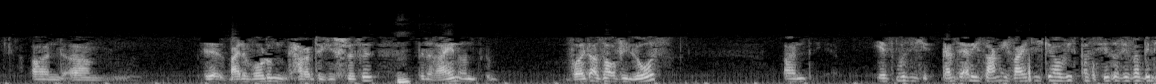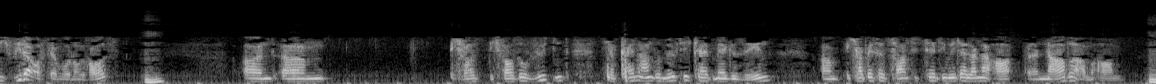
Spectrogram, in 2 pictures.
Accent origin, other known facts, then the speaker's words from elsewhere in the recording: Berlin, Germany; ich bin in Berlin auf der Straße aufgewachsen.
